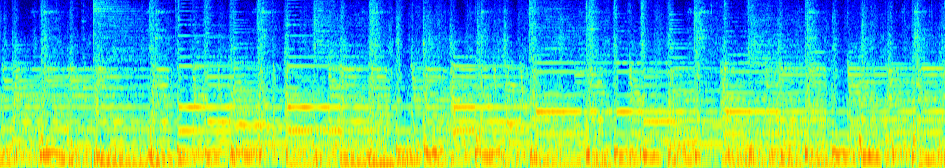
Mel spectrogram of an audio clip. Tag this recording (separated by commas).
Music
